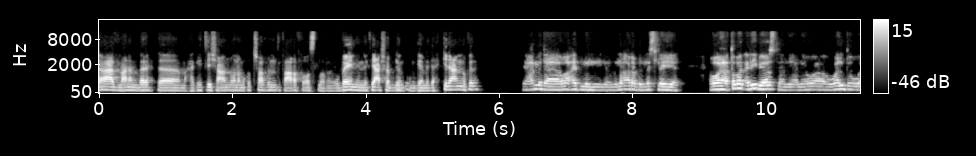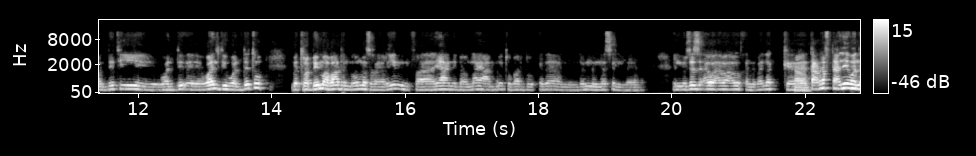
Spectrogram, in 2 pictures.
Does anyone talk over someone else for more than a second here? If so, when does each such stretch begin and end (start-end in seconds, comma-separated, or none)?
none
